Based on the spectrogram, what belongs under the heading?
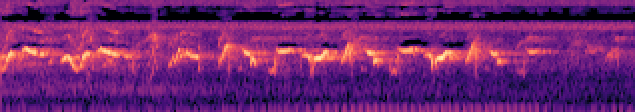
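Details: Sooty-headed bulbul kept as a decoy bird, reacting while fighting a wild bulbul: a continuous rapid chatter of harsh, slurred notes swooping up and down at a high pitch, running for about three seconds before fading.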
